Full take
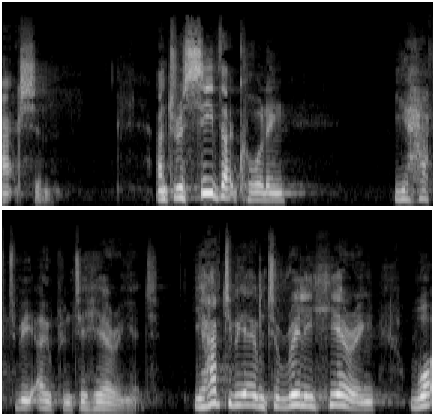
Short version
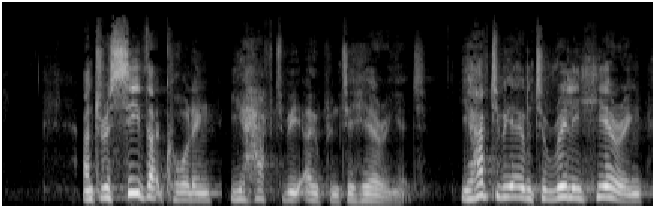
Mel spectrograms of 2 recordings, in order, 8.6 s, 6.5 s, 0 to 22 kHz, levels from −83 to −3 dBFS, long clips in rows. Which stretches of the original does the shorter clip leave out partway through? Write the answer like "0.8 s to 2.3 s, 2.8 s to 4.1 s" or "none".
2.9 s to 3.8 s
